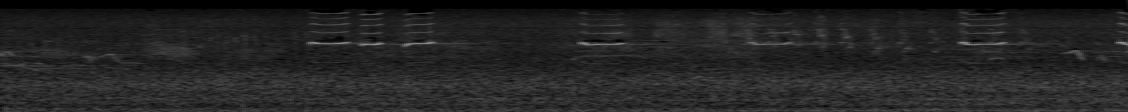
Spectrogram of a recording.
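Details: Killdeer giving sharp, high-pitched call notes, single or in quick pairs, spaced irregularly about a second apart, against constant low-frequency wind and background rumble.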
